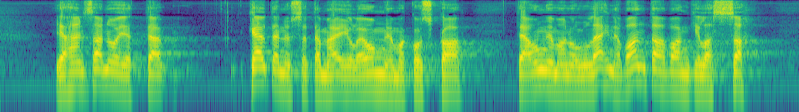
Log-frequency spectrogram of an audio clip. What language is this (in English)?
Finnish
